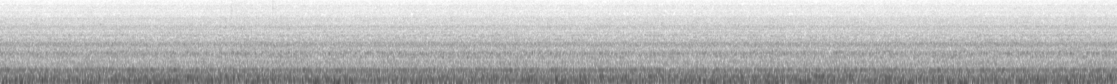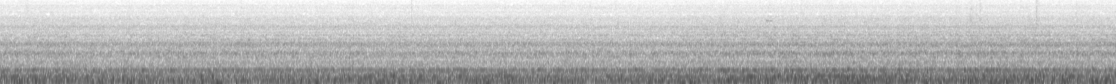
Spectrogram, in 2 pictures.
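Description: Steady drone of an airliner cabin on the ground: a low hum with a few steady tones from the aircraft's running engines and air-conditioning, growing slightly louder near the end.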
